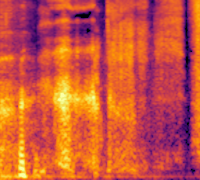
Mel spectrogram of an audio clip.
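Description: A man's breathy chuckle: a few short puffs of laughing breath through a grin, with no words.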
